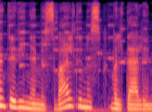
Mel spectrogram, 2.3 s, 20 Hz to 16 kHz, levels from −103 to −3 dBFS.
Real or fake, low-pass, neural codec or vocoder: real; 14.4 kHz; none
